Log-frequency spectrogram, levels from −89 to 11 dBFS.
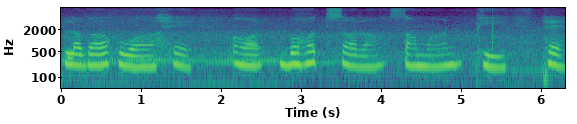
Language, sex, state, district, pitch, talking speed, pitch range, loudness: Hindi, female, Madhya Pradesh, Dhar, 220 Hz, 85 wpm, 205-235 Hz, -15 LUFS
